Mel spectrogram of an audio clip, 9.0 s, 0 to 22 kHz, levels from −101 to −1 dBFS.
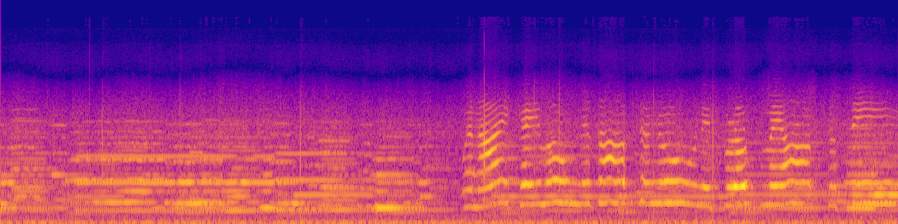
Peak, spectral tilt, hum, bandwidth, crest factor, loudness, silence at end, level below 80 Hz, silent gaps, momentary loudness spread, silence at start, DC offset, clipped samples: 0 dBFS; -7.5 dB/octave; none; 5.2 kHz; 18 dB; -19 LUFS; 0 s; -36 dBFS; none; 12 LU; 0 s; under 0.1%; under 0.1%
